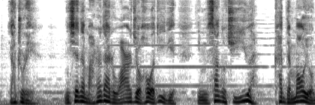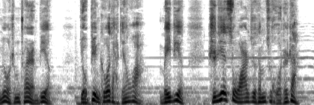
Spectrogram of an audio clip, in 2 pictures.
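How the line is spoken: Tense, forced calm, quick. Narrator (Chinese): 咬牙，宝四强迫自己冷静，迅速的交代

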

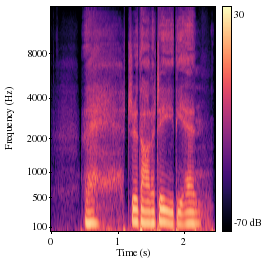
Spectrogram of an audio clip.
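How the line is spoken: Sighing. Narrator (Chinese): 他叹口气

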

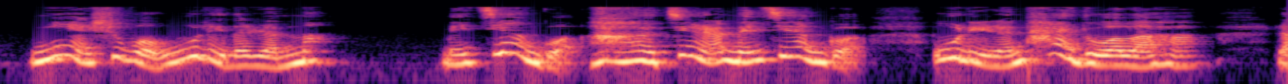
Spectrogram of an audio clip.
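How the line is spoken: Laughing. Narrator (Chinese): 宝玉一看就笑说

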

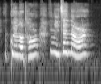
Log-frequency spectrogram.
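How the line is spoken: Frightened shouting. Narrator (Chinese): 我很害怕，大叫的说道

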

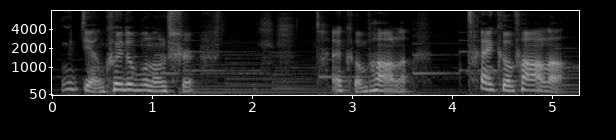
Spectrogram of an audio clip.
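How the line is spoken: Sobbing. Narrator (Chinese): 抽泣着说道

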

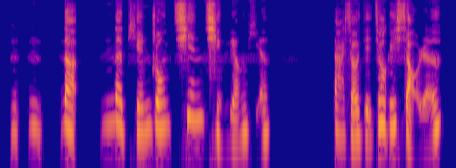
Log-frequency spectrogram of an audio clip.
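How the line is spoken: Startled stammering. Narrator (Chinese): 鲁大脚吃了一惊，结结巴巴道

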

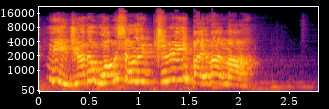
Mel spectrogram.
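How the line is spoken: Angry voice. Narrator (Chinese): 黄雅琴 怒声的说道

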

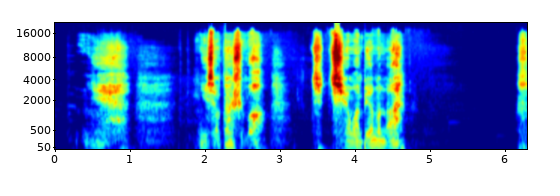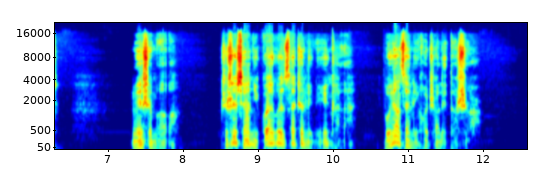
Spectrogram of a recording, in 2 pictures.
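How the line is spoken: Trembling voice. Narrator (Chinese): 他只能颤声的说道

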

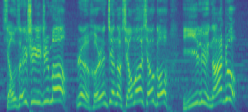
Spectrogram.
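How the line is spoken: Furious roar. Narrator (Chinese): 血眼沙陀瞪着血红双眼，吼道

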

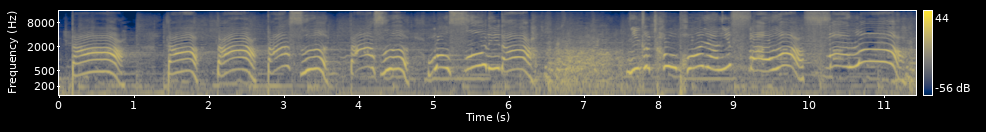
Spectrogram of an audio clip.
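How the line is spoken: Man screaming heartrendingly. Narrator (Chinese): 有个男人撕心裂肺的大喊

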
